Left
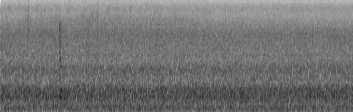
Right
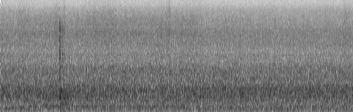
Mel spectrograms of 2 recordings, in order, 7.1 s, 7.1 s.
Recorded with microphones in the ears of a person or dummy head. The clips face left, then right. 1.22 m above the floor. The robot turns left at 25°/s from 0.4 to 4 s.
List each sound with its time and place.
1.2 s a cupboard door: centre (ahead or behind), 3 m; by 1.4 s 10° left (ahead or behind), 3 m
